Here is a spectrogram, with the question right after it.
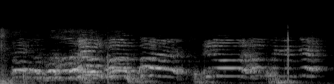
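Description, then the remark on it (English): A crowd of voices shouts "Fire!" together in sustained, overlapping bellows, rising and falling over a few seconds, with a brief sharp click near the end. “It sounded like somebody hollering. Fire! That's what they're shouting.”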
